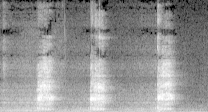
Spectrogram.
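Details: A toucan, a bird without a voice box that makes its sounds with its beak, gives three harsh, raspy croaks about a second apart, each brief and grating, over a low steady hum.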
